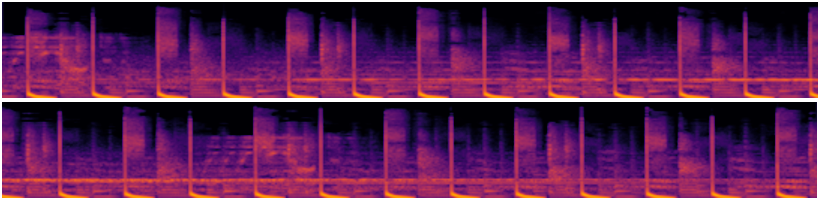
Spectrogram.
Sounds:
Music

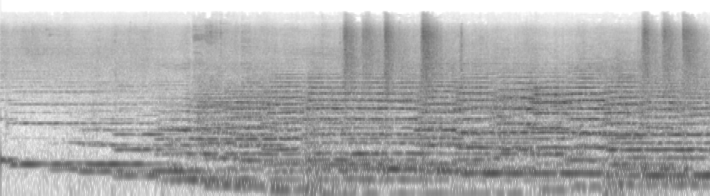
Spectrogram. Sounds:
Music, Classical music, Orchestra

